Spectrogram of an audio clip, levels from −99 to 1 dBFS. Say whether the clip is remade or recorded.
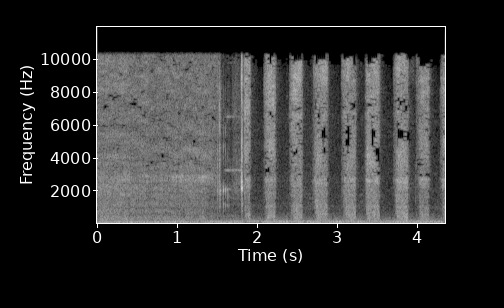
recorded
